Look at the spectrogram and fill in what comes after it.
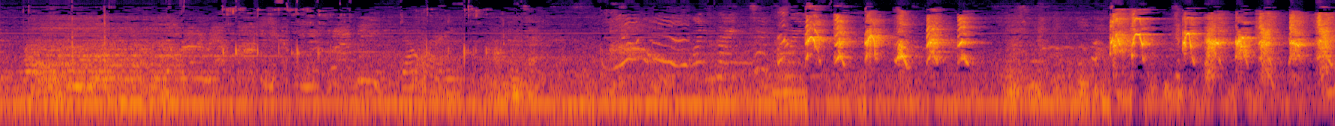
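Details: Pet male West Highland White Terrier barking at his toy ball indoors. After several seconds of background voices and music, sharp, bright barks come in two rapid, evenly spaced runs of about six and then five.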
